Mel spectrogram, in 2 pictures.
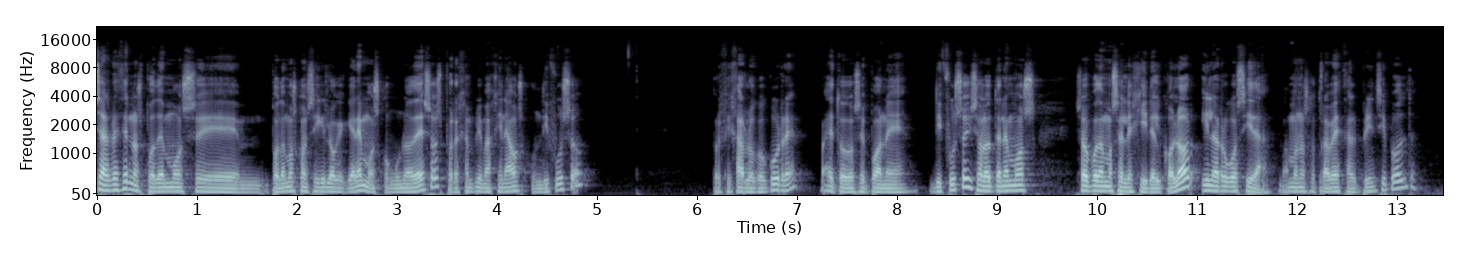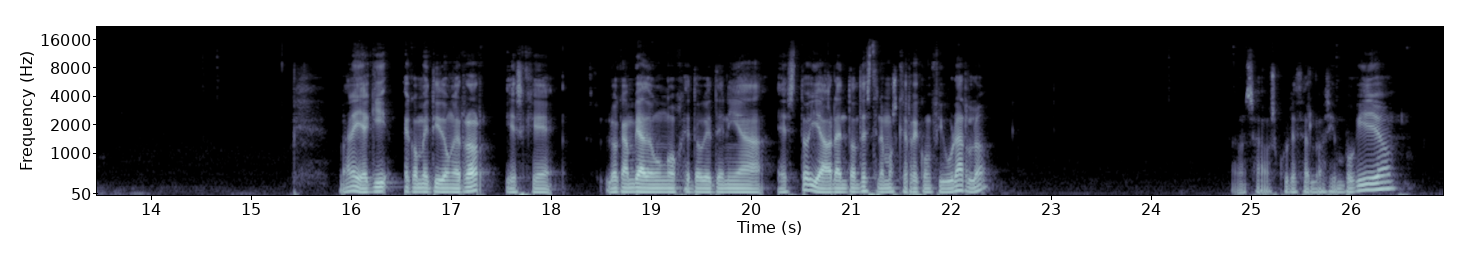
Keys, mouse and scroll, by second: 4.6 click, 11.5 click, 14.5 click.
